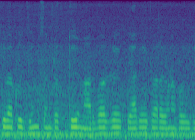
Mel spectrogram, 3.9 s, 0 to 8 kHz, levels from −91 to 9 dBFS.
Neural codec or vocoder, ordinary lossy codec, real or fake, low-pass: none; none; real; none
